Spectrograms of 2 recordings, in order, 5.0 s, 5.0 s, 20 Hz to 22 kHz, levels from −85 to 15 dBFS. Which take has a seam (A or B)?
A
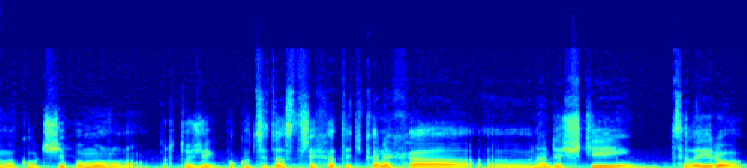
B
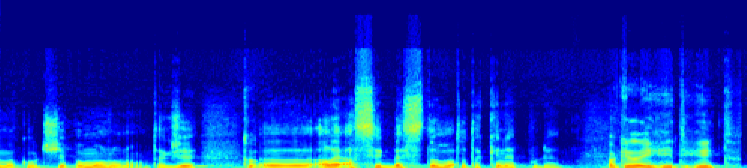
B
